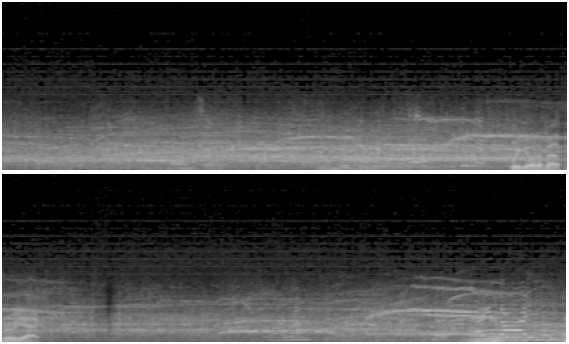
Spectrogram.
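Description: A large crowd cheers and applauds in a big echoing arena.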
